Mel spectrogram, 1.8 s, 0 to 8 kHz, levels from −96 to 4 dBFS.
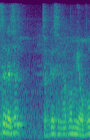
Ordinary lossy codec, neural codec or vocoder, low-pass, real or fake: none; none; 7.2 kHz; real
